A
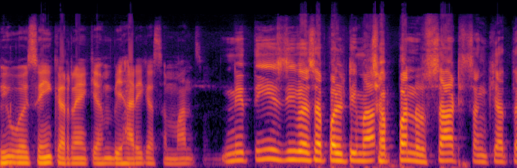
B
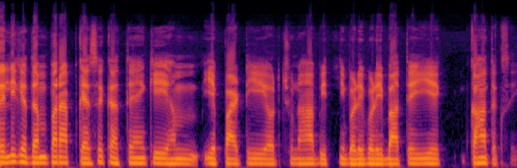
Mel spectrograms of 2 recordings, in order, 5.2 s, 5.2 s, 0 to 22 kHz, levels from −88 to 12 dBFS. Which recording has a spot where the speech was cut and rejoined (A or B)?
A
